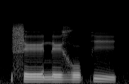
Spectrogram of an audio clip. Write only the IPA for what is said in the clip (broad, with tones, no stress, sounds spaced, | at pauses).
s eː˨ n e˨ ɣ o˨ k i˦˨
